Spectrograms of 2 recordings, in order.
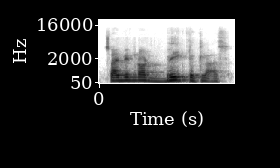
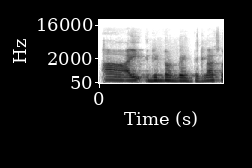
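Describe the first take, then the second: First: "break" punched as the key word; stress on BREAK. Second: "not" lifted with a rising tune; stress on NOT. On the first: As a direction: hit the word "break", keep the rest level. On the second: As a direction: lean hard on "not", let it rise. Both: Shown as a demonstration. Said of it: "if you want to emphasis on particular part".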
